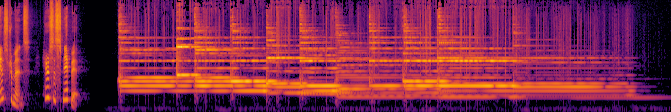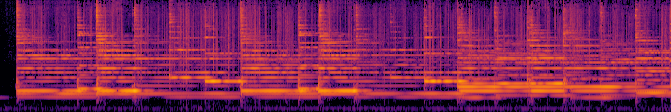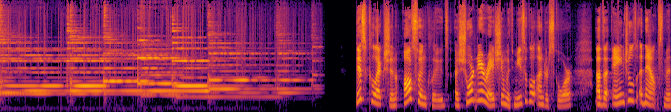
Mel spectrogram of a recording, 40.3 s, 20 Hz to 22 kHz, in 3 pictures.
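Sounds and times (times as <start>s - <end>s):
speech: 0.0s - 1.7s, 34.0s - 40.2s
handbell choir ringing a carol on two octaves of bells: 2.4s - 13.2s, 13.8s - 33.4s.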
